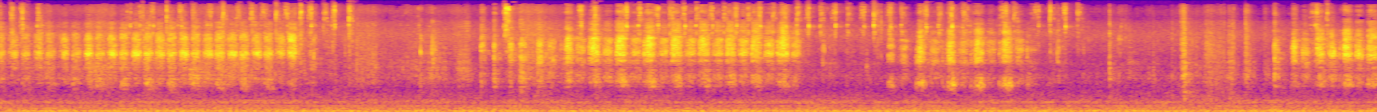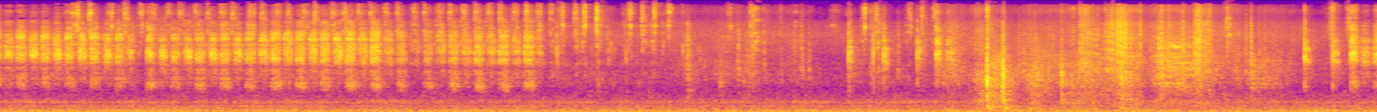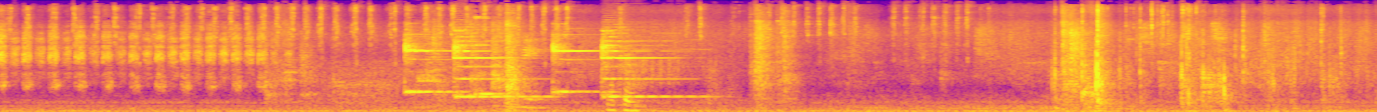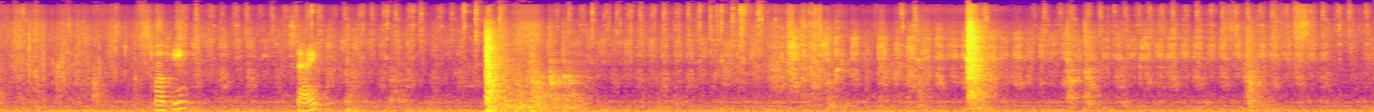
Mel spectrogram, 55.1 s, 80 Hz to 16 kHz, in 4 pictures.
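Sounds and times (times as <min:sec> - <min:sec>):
dog panting rapidly: 0:00.0 - 0:11.2, 0:12.4 - 0:24.6, 0:25.2 - 0:55.0
steady low hum: 0:00.0 - 0:55.0.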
